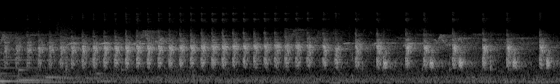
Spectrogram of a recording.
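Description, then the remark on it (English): A yellow-billed cuckoo calls alone: a fast, steady rattle of hollow notes that slows into a few widely spaced, gulping knocks. “The call of the yellow-billed cuckoo may sound a bit like a car engine struggling to turn over before revving to life.”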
